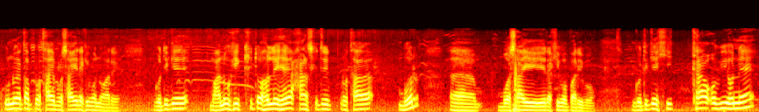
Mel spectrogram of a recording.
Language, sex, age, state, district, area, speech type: Assamese, male, 45-60, Assam, Barpeta, rural, spontaneous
